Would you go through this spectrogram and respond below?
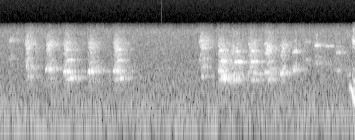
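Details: Female pet dog giving short, harmonic yelping barks in two bursts: four quick yips, a pause of about a second and a half, then a longer run of higher, whiny yips, with a soft voice at the end.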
